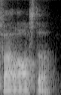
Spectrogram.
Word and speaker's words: Valdosta: So, like, nobody knows how to even pronounce Valdosta, by the way.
